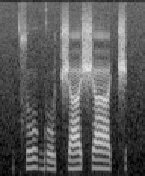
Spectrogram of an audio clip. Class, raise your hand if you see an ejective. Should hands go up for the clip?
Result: no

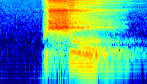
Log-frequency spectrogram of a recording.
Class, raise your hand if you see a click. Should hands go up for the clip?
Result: no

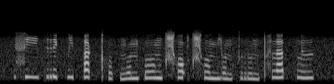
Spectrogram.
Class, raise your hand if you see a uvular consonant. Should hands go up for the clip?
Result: no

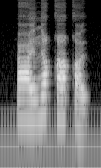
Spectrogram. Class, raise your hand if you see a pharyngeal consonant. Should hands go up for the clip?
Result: yes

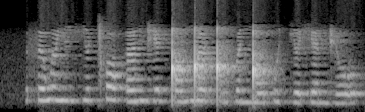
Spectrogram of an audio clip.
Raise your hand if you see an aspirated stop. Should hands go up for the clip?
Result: yes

